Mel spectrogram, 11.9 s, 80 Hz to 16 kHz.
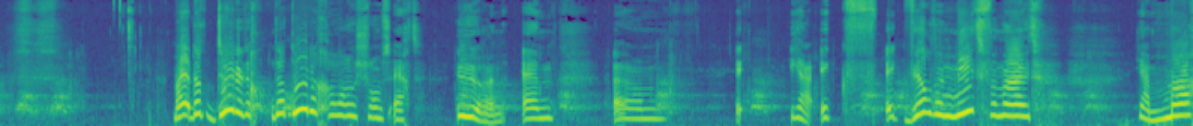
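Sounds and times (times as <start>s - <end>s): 
guard dogs barking and yelping: 0.0s - 0.9s, 2.4s - 3.4s, 5.0s - 7.9s, 8.5s - 9.7s, 10.4s - 11.2s
speech: 1.8s - 6.8s, 7.4s - 10.6s, 11.4s - 11.9s.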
